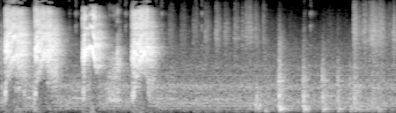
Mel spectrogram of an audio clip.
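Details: Pet Quaker parrots kept indoors, vocal while their owner edits at a computer; several loud, harsh, broadband screeches in the first two seconds, then softer scattered chirps and clicks.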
